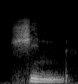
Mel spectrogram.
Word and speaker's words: Chine: Remember, don't insist on the e. Chine. Okay? And then this CH, ch, ch, ch. Chine.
